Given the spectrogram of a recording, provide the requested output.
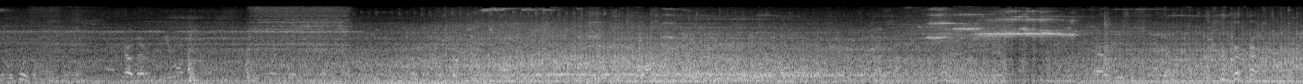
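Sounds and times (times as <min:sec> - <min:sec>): high thin brake squeal: 0:00.0 - 0:03.9, 0:09.0 - 0:11.8
diesel railcar wheels rumbling on rail: 0:00.0 - 0:13.0.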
